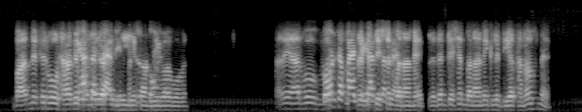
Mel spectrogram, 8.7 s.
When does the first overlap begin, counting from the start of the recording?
1 s

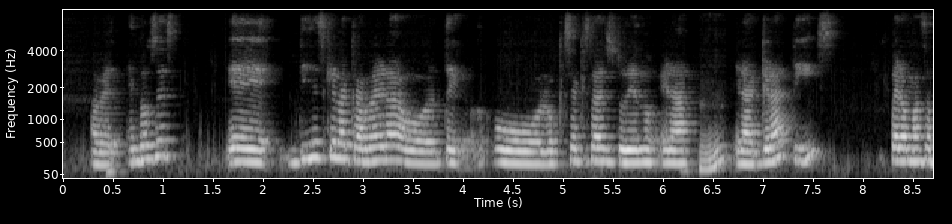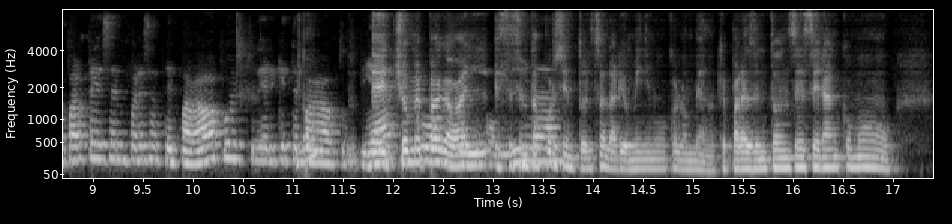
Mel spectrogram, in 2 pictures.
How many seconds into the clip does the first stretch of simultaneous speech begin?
11 s

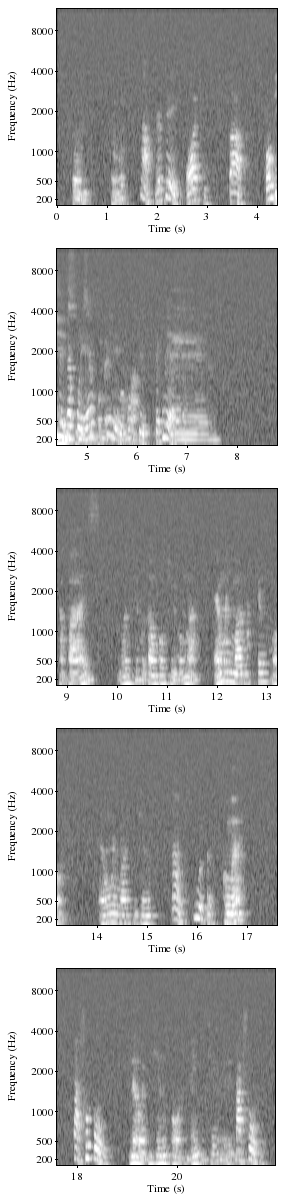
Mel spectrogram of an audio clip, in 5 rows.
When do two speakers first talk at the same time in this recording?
4 s

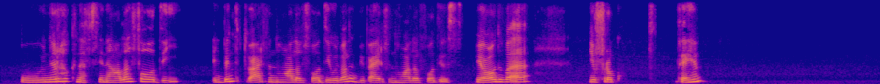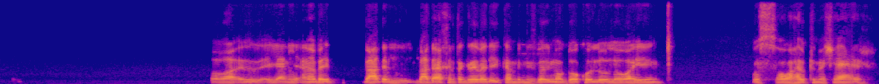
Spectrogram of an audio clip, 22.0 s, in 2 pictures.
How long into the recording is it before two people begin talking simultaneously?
none

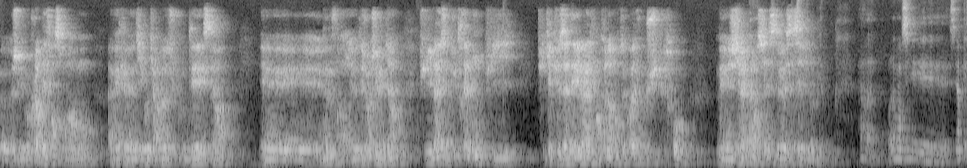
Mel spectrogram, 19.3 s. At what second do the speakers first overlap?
15 s

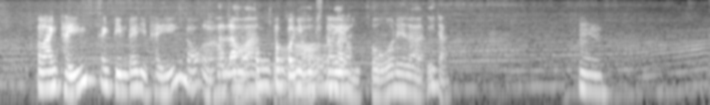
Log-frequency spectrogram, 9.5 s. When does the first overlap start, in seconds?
3 s

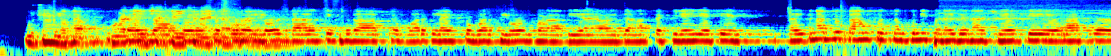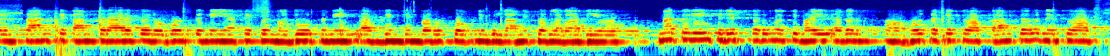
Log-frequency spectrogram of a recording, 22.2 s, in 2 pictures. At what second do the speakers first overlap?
1 s

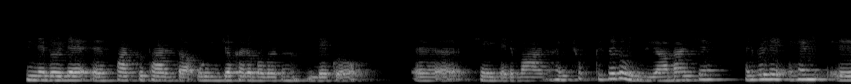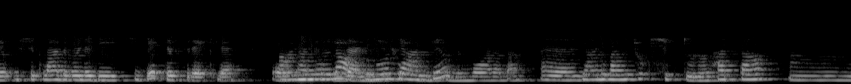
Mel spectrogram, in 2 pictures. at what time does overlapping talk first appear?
11 s

